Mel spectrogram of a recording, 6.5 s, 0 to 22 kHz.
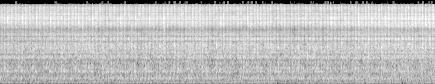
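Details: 103-year-old 1915 Ford Model T four-cylinder with four buzz-coil ignition, just started: loud, steady, even fast idle with no misses or surging; running healthy.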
